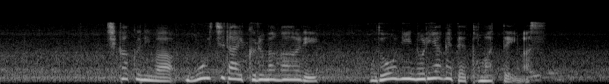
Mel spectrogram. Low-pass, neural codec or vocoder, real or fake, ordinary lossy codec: 7.2 kHz; vocoder, 44.1 kHz, 80 mel bands, Vocos; fake; none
